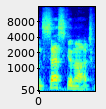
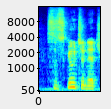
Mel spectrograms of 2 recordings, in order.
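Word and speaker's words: Saanich: howling laughing because it's it's pronounced like sanich or something like that and I call it sesen because I I I read it like it's sure you read it phonetically yeah and she's like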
